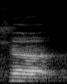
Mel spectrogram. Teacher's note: मूर्धन्य है और अघोष है, अघोष यानी इसमें कंपन नहीं होती, श में कंपन नहीं होती बोलने में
